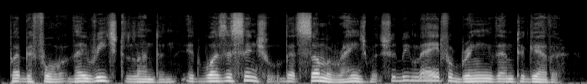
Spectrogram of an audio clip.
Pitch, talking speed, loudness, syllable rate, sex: 135 Hz, 185 wpm, -16 LUFS, 5.4 syllables/s, male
